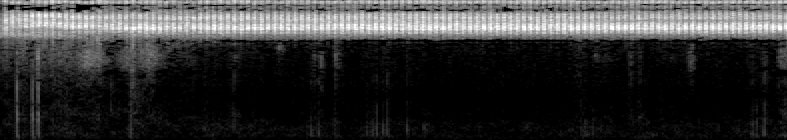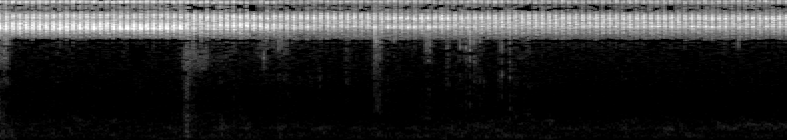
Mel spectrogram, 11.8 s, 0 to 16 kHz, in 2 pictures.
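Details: A grasshopper sitting in grass, recorded 18 August 2017, stridulates in a steady, high, hissing buzz that runs without a break.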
